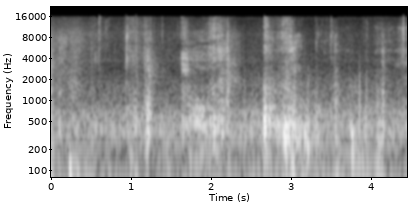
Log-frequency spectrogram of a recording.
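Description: Close-miked mouth sounds of a person biting into and chewing a Subway sandwich, with scattered crunches and wet clicks.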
